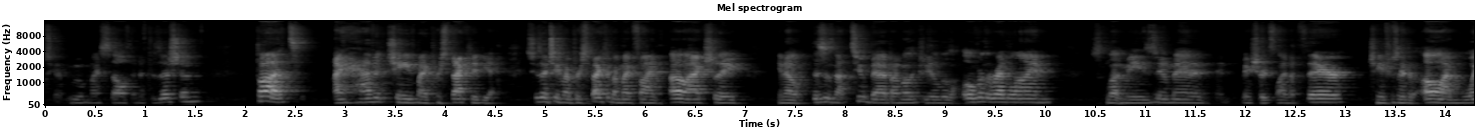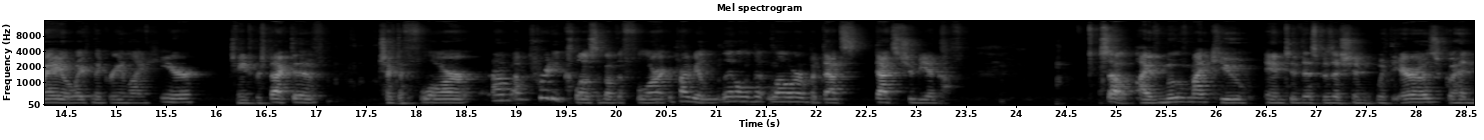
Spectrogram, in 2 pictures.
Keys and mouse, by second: 1.4-2.8 drag, 4.4-5.3 middle drag, 6.3-7.6 middle drag, 11.0-12.0 drag, 12.4-13.8 middle drag, 15.2-16.1 drag, 16.5-17.1 middle drag, 17.7-20.3 middle drag, 21.0 middle click, 22.0-23.8 middle drag, 24.8-25.5 middle drag.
